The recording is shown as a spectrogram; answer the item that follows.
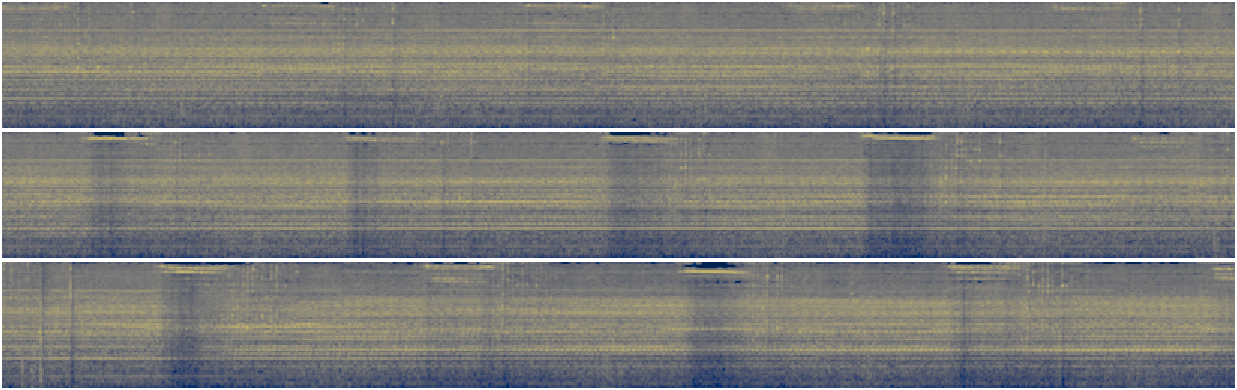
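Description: CNC vertical milling machine drilling a row of holes in a thin aluminium plate: a steady spindle whine over continuous cutting noise. In the second half the noise dips briefly about every two seconds as the machine moves from hole to hole.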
